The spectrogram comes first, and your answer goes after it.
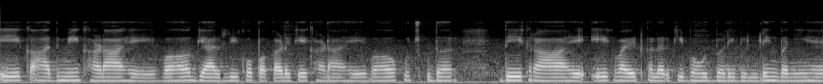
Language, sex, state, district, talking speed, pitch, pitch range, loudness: Hindi, female, Bihar, East Champaran, 190 wpm, 175 Hz, 170-180 Hz, -15 LUFS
